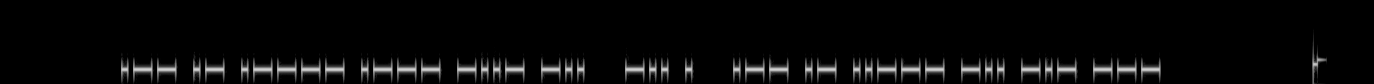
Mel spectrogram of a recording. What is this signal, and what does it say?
Morse code, heard as a keyed tone, about 21 wpm, 700 Hz. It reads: WA1JXD DE WA2DKO
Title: USA Callsign DE Callsign - 6 Characters - 20wpm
